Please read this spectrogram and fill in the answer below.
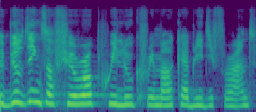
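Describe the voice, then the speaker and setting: Recorded very cleanly over a silent background, a woman speaks high in a French accent. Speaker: policy officer at a homelessness organization. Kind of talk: conference lecture.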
